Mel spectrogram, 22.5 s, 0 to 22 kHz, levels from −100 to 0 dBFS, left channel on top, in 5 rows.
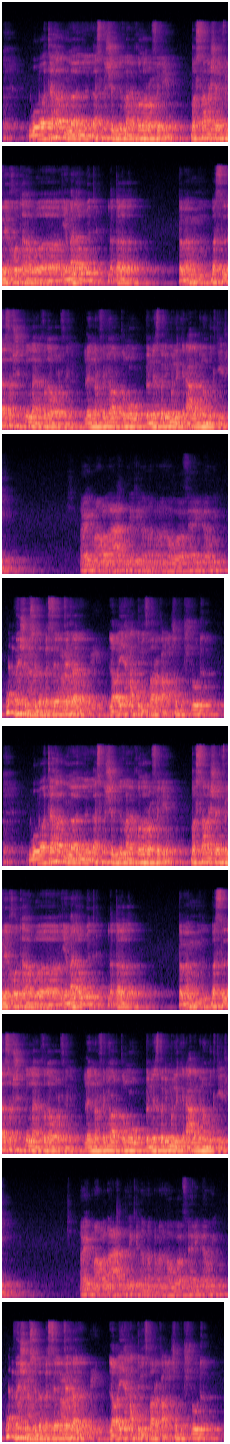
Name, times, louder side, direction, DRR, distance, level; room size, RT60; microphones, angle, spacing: voice 1, 0.5-3.4 3.8-7.1 8.0-8.4 8.7-13.5 18.1-19.7 20.2-22.2, equal, 15° right, -1 dB, 1.4 m, -23 dB
voice 2, 8.2-8.5 11.5-11.7 15.1-17.8 18.4-20.0, equal, 80° right, -7 dB, 5.5 m, -33 dB
19.0 x 8.9 x 4.7 m, 1.2 s
head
